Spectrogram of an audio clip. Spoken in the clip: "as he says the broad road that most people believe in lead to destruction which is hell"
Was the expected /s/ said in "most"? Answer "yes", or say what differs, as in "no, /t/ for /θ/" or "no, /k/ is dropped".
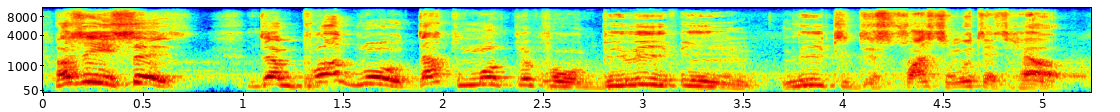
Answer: no, /s/ is dropped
